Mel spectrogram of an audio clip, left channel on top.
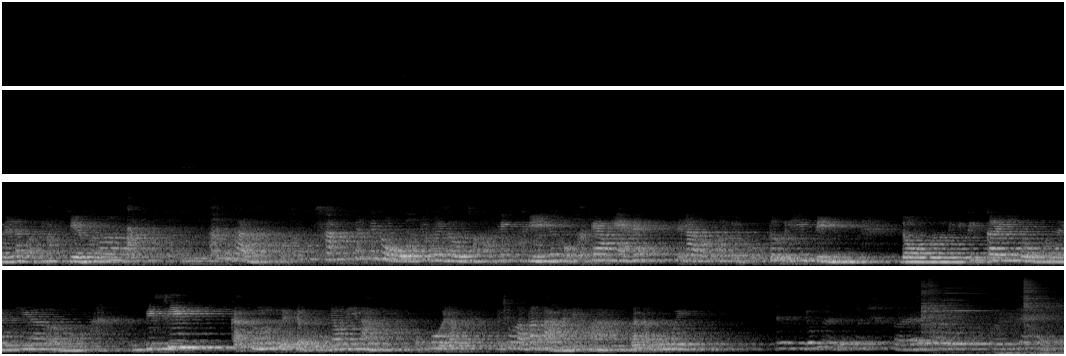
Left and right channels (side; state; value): left; silent; 57 dB below the other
